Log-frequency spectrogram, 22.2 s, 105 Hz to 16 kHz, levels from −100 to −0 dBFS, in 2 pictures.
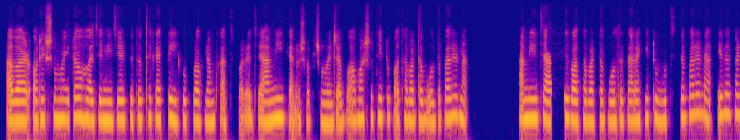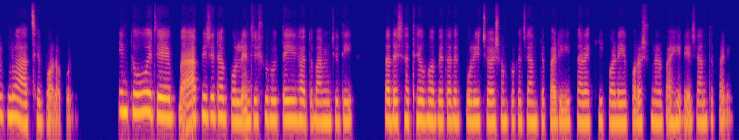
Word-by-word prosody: আবার 210 0 +6 0.2
অনেক 225 +1 +1
সময় 225 -1 +2
এটাও 240 +2 0
হয় 215 -1 +3
যে 220 - +3
নিজের 215 +1 +1
ভেতর 220 -1 -1
থেকে 230 -1 -3
একটা 220 +2 -4
ইগো 210 +1 -3
প্রবলেম 205 -1 0
কাজ - - -4
করে - - -5
যে, - - -10
"আমিই 230 +2 +5
কেন - - -3
সবসময় 195 -1 -3
যাব? 195 - -2 0.2
আমার 220 +1 0
সাথে 230 -1 -9
একটু 230 0 -6
কথাবার্তা 215 0 -1
বলতে 205 +1 -2
পারে 230 +2 +2
না? 210 - -3 0.9
আমি 225 0 +5 0.2
চাচ্ছি 215 +1 0
কথাবার্তা 210 -1 0
বলতে 210 +1 -1
তারা 210 0 0
কি - - -29
একটু 230 0 -2
বুঝতে 215 +3 -4
পারে 260 +1 0
না?" 230 - +1 0.2
এ - - +4
ব্যাপারগুলো 260 -2 0 0.2
আছে 195 +2 -4
বরাবরই। 235 0 -6 0.6
কিন্তু 290 -1 +3 0.2
এই 280 - +4
যে 250 - +10 0.3
আ - - 0
আপনি 240 +2 0
যেটা 240 -1 +2 0.2
বললেন 210 0 +2
যে 220 - +1
শুরুতেই 220 -1 +2
হয়তোবা 210 0 0
আমি 205 0 +2
যদি 210 0 -2 0.6
তাদের 210 0 +4
সাথে 215 -2 -2
ওভাবে 210 0 +1
তাদের 205 0 0
পরিচয় 205 0 +1
সম্পর্কে 205 0 -3
জানতে 205 0 -1
পারি, 100 0 -1 0.2
তারা 200 -1 0
কি 210 - -5
করে 195 -1 0
পড়াশোনার 200 0 -2
বাহিরে 200 +1 -2
জানতে 205 +1 -3
পারি, - - -7
215 Hz, 180 wpm, -24 LUFS, 205-230 Hz, 0.9 s, যে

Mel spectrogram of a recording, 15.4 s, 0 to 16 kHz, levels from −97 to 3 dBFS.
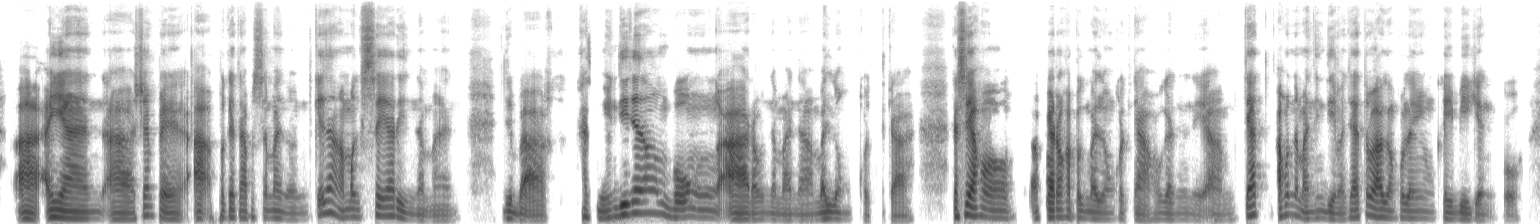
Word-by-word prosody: ah, - - +6
ayan, 105 -4 +5
ah, 95 0 +1
siyempre, 95 - 0
ah, - - +3
pagkatapos 120 0 -4
naman 115 -3 -5
no'n, 90 -1 -12
kailangan 185 -11 -1
magsaya 140 +3 0
rin 100 -7 -5
naman, 75 -1 -11 0.5
'di 110 - -4
ba? 75 -2 +1 0.4
Kasi - - -4
hindi 130 +10 +3
na 185 0 +5
lang 180 -5 -5
buong 120 -2 -2
araw 95 0 +4
naman 85 -3 -9
na 80 0 -7
malungkot 95 0 -6 0.2
ka. 70 0 -5 0.4
Kasi 145 +4 +7
ako 115 -5 0 0.3
pero 120 0 +7
kapag 115 -3 -3
malungkot 100 -2 -6
nga - - -2
ako 85 - -14
gano'n, 90 0 -9
eh, - - -6
um, 80 0 -5
chat 150 +8 +3 0.2
ako - - +5
naman, 100 -9 -1
hindi 105 -2 -4
naman. 90 +1 -8
Tinatawagan 120 -1 +2
ko 120 - -5
lang 110 0 -3
yung 105 -1 -15
kaibigan 95 -4 -4 0.2
ko. - - -13
105 Hz, 175 wpm, -27 LUFS, 90-125 Hz, 0.5 s, Kasi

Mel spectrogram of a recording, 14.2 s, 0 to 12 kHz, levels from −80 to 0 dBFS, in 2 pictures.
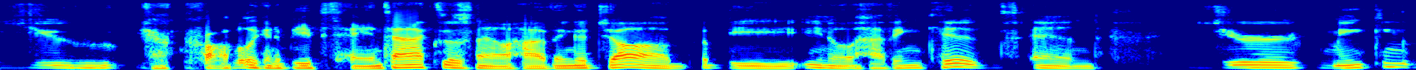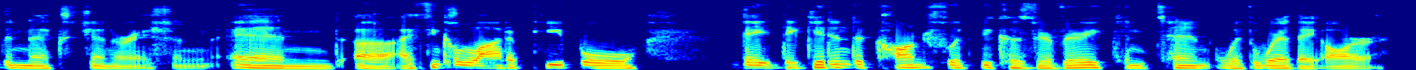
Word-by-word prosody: you 120 0 -5 0.2
you're 100 - -3
probably 120 +5 +2
gonna 110 -2 +1
be 110 +1 +2
paying 100 -2 -1
taxes 130 -2 +5
now, 95 -4 +3
having 100 +2 +3
a - - +3
job, 120 -5 +5
uh, - - -2
be, 105 -2 -2
you 130 -2 0
know, 105 -2 0
having 105 +3 -2
kids, 150 -5 +1 0.2
and 100 -5 -3 0.6
you're 130 -1 +2 0.2
making 140 +8 -3
the 130 - -2
next 110 -3 -3
generation, 95 -3 -7
and, 105 -7 0
uh, 95 -4 +3
I 105 - 0
think 105 - -4
a - - +2
lotta 115 -1 +3
people, 115 -4 +1 0.5
they 125 -2 +2
they 120 - -2
get 135 +4 +1
into 145 -1 -1
conflict 125 -2 -1
because 115 -3 -2
they're 105 0 -1
very 130 0 +3
content 115 0 -4
with 110 -1 -3
where 110 -2 +2
they 90 -2 -1
are. 95 0 -2
115 Hz, 180 wpm, -24 LUFS, 105-125 Hz, 0.6 s, taxes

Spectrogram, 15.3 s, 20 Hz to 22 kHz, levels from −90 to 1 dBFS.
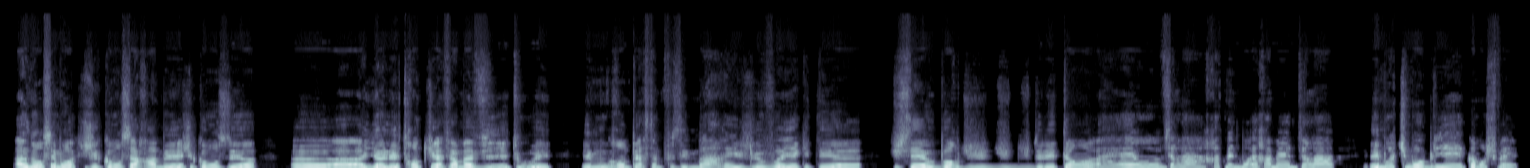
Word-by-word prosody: Ah 210 +1 +7
non, 150 -6 +5
c'est - - +1
moi. 130 - +4
J'ai 130 0 -5
commencé 130 +1 0
à - - +6
ramer, 125 +5 +1
j'ai 165 -8 -8
commencé, 130 0 -2
heu 125 -5 +4 0.4
heu, 115 0 +4
à 130 0 +5
à - - +4
y 130 +1 +3
aller 125 +6 +4
tranquille, 200 +1 0
à 215 - +5
faire 160 -4 +4
ma 130 -1 +6
vie 130 - -4
et 205 - -2
tout 155 +1 -3
et 120 -4 0 0.3
et 130 - -2
mon 145 +3 -2
grand-père- 145 +9 -1
ça 140 - -7
me - - -13
faisait 110 +1 -9
marrer- 155 +4 -2
je 120 -2 -10
le 130 - 0
voyais 130 +4 +1
qui 130 - -12
était, 125 +4 -4
heu, 110 -3 0 0.3
tu 125 - -9
sais, 155 +7 +3
au 120 - +3
bord 130 +3 +2
du 120 -1 -8
du 110 +1 -12
du 105 0 -15
de 115 - -5
l'étang: 155 +9 0
«Ah! 295 0 -3
Eh! - - +2
Oh! 305 -2 -3
Viens 295 +9 -6
là, 345 -1 -5
ramène 270 +2 -7
moi, 300 -1 -3
ramène, 320 +3 -4
viens 295 +5 -5
là! 340 -1 0 0.4
Et - - +5
moi, 280 +9 -1
tu 215 - -5
m'as 220 - +4
oublié, 265 +6 0
comment 225 +3 +1
je 240 - -9
fais?» 325 -2 -6
140 Hz, 250 wpm, -21 LUFS, -, 0.4 s, Ah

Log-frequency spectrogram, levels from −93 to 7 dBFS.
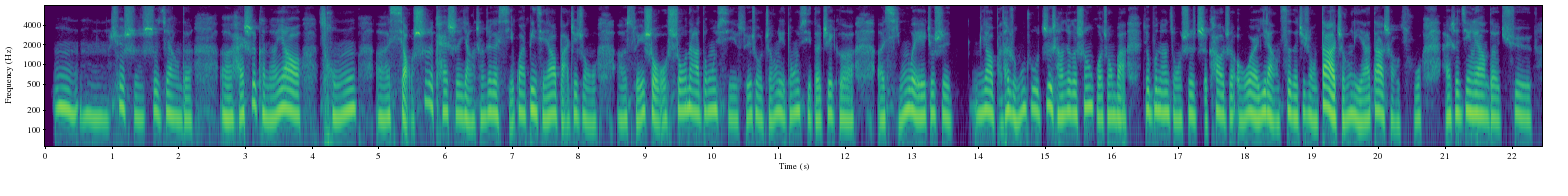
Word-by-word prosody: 嗯 215 -4 +2
嗯， 155 -2 -5
确 235 -1 -1
实 165 -6 -2
是 180 +3 +1
这 180 +4 -2
样 165 -3 -1
的。 150 -1 -4 0.4
呃， 160 -2 0
还 165 +2 0
是 250 +7 +3
可 175 - -2
能 160 +3 0
要 200 -5 +5 0.3
从， 180 +6 0 0.3
呃， 160 0 -2
小 150 - +1
事 250 - +3
开 190 -2 -2
始 175 -2 0
养 150 -4 -1
成 160 +2 -4
这 185 - +1
个 180 -1 +3
习 135 -4 -6
惯。 150 - -4
并 200 -1 +4
且 170 -3 -3
要 175 +3 +2
把 140 -4 -5
这 175 - -2
种， 145 -4 -5 0.3
呃， 150 -1 -4
随 155 +3 -2
手 150 -5 +2
收 195 +5 0
纳 200 -3 +3
东 195 +3 0
西， 180 -7 -6
随 155 +2 -5
手 170 -2 -3
整 150 +4 -4
理 180 -2 0
东 180 +3 -1
西 160 - -5
的 145 -1 -1
这 175 +5 0
个， 150 -2 -2 0.3
呃， 150 - -2
行 155 +4 -1
为， 165 -4 +4
就 180 +2 -3
是 165 -3 -2 0.5
要 195 -2 +4
把 140 -4 -14
它 175 - +2
融 180 +1 +1
入 205 -3 0
日 235 -2 +5
常 170 -3 +1
这 190 - +2
个 180 - +2
生 225 +6 +2
活 160 -7 -1
中 165 +1 -1
吧。 160 -1 +1 0.3
就 205 - +1
不 200 +2 0
能 185 -1 +3
总 155 -4 -3
是 175 +3 -1
只 150 -2 +2
靠 180 +2 0
着 160 0 -3
偶 160 +3 -1
尔 165 -3 +4
1-2 170 -4 +3
次 185 +7 0
的 160 - +2
这 170 +4 -2
种 160 -4 -1
大 215 +2 +8
整 155 +2 0
理 155 -4 +1
啊， 145 +2 0
大 190 +2 +2
扫 145 -4 -4
除， 150 +5 -8 0.3
还 165 - -2
是 180 +2 +1
尽 185 +2 +3
量 175 -2 +3
地 155 -1 -1
去， 160 0 -4
170 Hz, 250 characters per minute, -23 LUFS, 155-185 Hz, 0.5 s, 大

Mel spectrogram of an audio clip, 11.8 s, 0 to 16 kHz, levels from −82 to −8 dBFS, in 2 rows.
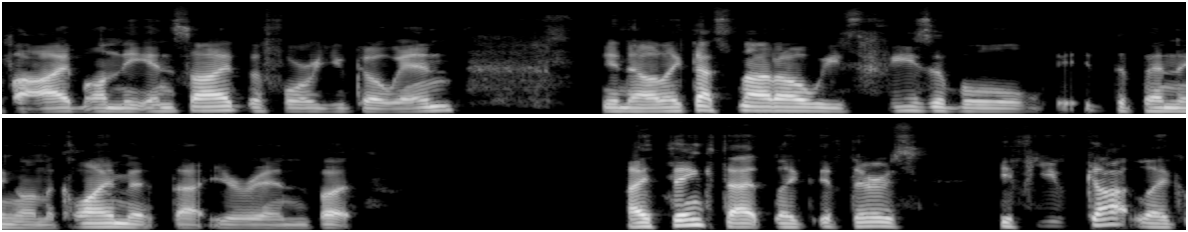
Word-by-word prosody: vibe - - +2
on 105 0 -1
the 105 -1 -3
inside 130 +5 +2
before 110 -2 -5
you 105 0 -11
go 95 -1 -2
in, 125 +7 -1 0.7
you 115 - -1
know, 110 -1 +3
like, 115 +1 0
that's 145 -3 +3
not 130 -2 +6
always 115 -4 +2 0.2
feasible, 110 -5 -4
i - - -12 0.2
depending 110 -3 -2
on 95 0 -4
the 90 - -9
climate 120 -2 +2
that 100 -1 -3
you're 95 -2 -5
in, 95 0 -7
but - - 0 1.4
I 125 +1 +7
think 170 +6 +3
that, 120 - +5
like, 115 -3 -1
if 130 - -3
there's 135 -1 0 0.4
if - - -3
you've - - -15
got - - +3
like - - -2
110 Hz, 170 wpm, -24 LUFS, 105-125 Hz, 1.4 s, I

